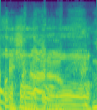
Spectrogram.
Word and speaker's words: aficionado: And I'm a big cheese aficionado. How do you say that word? – Aficionado. Not what you just said.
